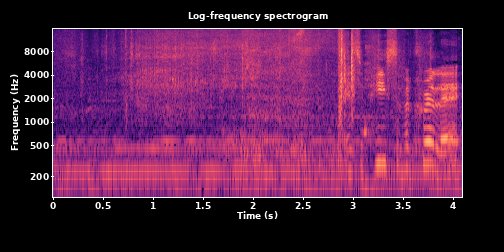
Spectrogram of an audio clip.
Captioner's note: plastic sliding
